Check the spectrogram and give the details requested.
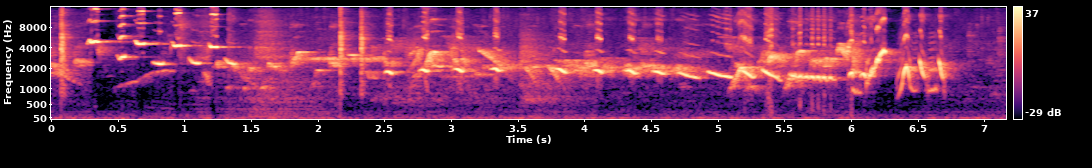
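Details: Caged white-rumped shama, roused to sing, tail-flicking on its perch: a rich, continuous run of quick warbled and whistled notes, many slurring downward, with sharp clicks scattered throughout.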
